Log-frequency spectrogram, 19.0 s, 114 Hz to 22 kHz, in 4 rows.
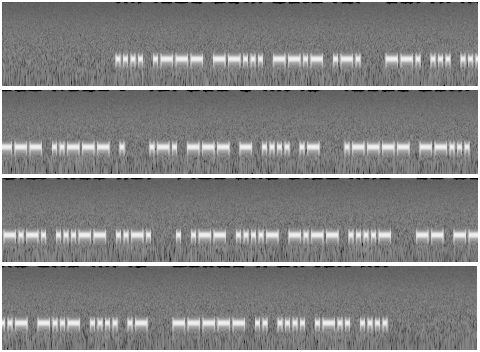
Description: Morse code, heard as a keyed tone, machine-sent, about 32 wpm, 630 Hz. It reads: HJ7QR GS22E ROTHA 17C3F EW4Y4 MQXHA 0IHLH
